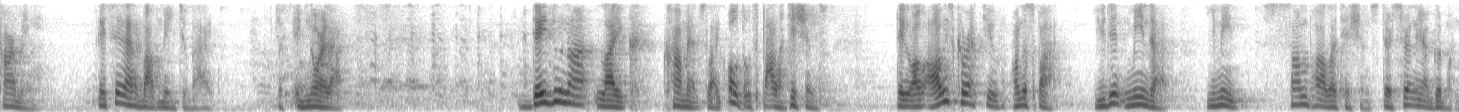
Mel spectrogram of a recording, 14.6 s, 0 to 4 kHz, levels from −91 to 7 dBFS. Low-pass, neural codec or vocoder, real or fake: 3.6 kHz; none; real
